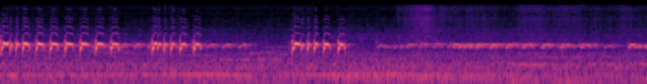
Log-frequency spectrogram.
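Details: Local zebra dove singing briskly as a lure call: two loud runs of fast, evenly spaced cooing notes, a short burst, then a long low rolling trill that carries on steadily.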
